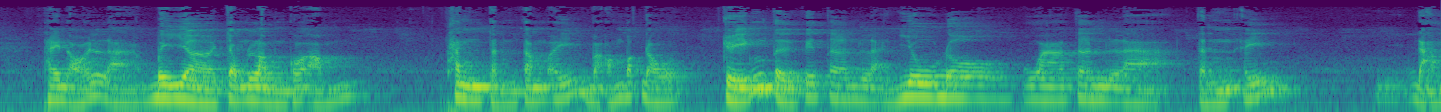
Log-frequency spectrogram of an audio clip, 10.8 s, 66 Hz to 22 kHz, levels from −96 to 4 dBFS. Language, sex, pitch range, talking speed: Vietnamese, male, 125-165 Hz, 160 wpm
